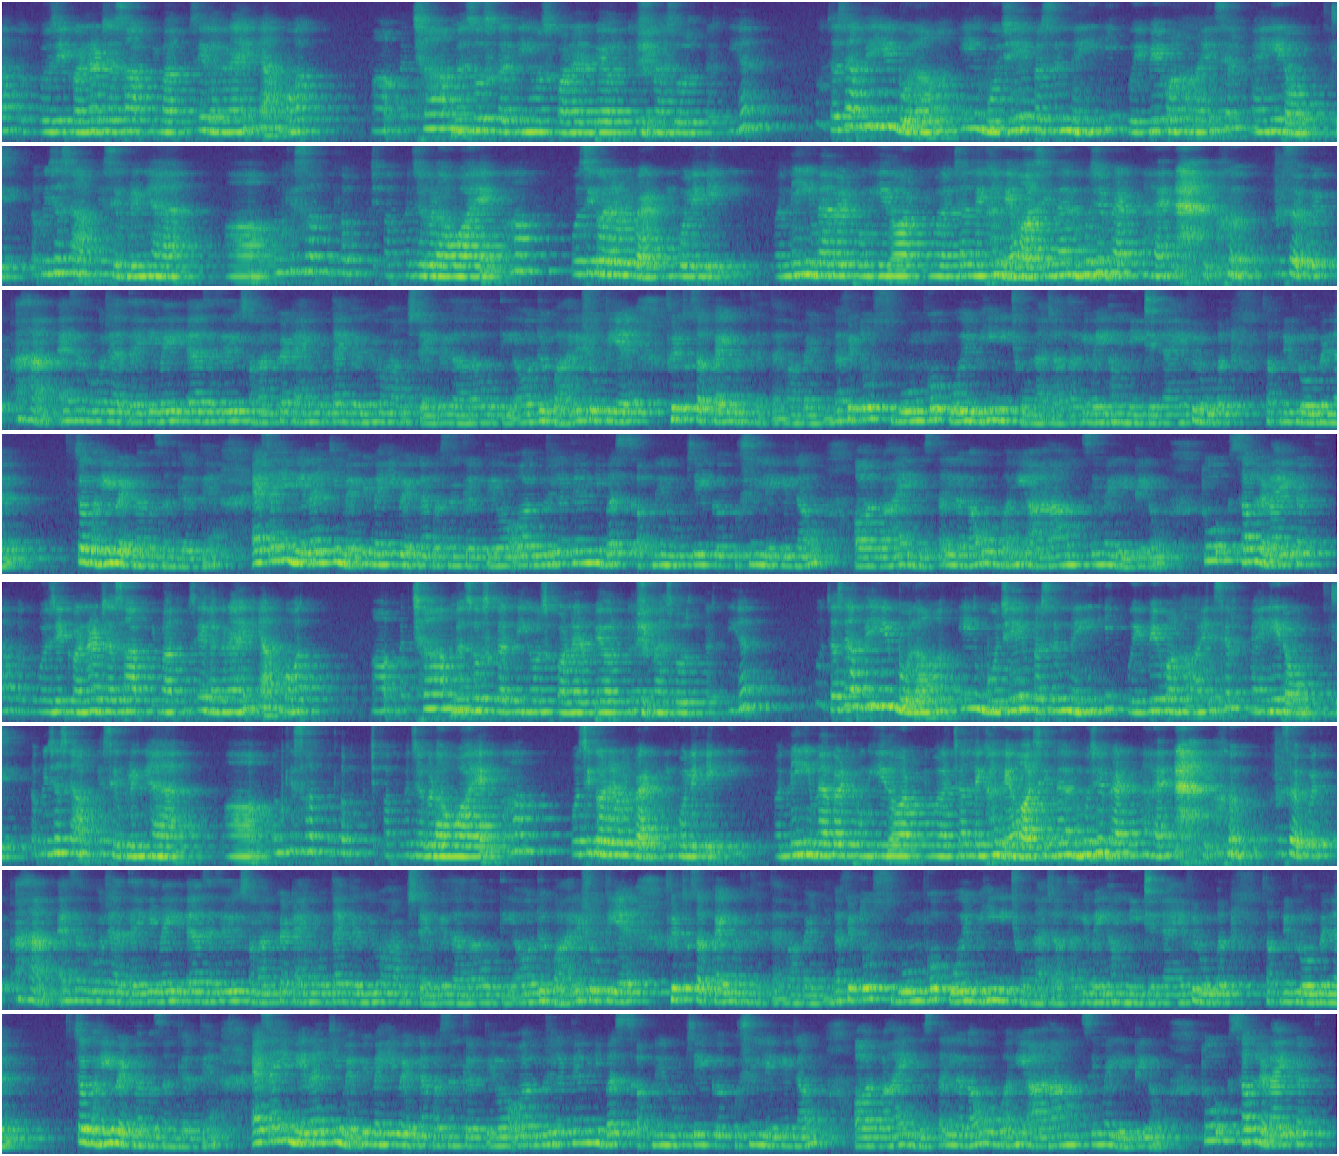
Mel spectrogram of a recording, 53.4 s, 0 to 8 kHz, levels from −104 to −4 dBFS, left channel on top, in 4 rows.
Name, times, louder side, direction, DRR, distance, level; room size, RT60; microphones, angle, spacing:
voice 1, 0.0-3.0 3.7-7.5 8.1-10.9 11.3-13.0 13.6-15.1 15.6-16.8 17.4-18.6 19.0-20.7 21.1-25.8 26.1-26.5, right 1 dB, 60° right, -2 dB, 1.6 m, -27 dB
voice 2, 26.8-39.2 39.5-40.2 40.8-53.2, equal, 20° right, -7 dB, 1.3 m, -29 dB
11.5 x 5.3 x 2.5 m, 1.2 s
head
